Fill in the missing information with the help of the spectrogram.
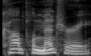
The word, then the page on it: complimentary: American English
